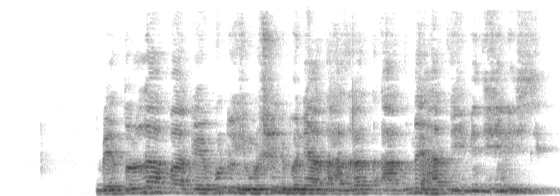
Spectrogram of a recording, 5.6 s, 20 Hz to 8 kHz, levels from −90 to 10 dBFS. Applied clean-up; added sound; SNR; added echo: none; none; none; reverberation time 0.6 s.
